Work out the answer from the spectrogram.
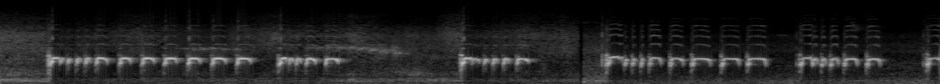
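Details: Energetic ndudut-style song from a local zebra dove, used to summon and anger a rival. Several rapid bursts of repeated cooing notes are separated by short gaps, with a faint higher drawn-out tone between bursts.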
